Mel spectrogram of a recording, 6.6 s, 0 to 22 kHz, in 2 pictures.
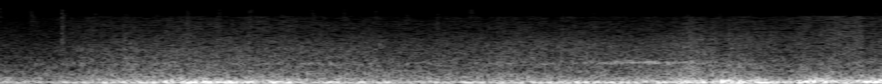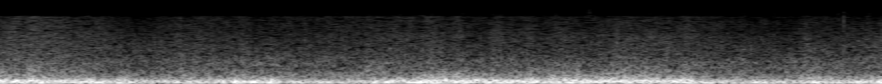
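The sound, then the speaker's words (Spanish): Strong gusty wind during a coastal storm warning in Santander, with gusts reaching 111 km/h. It makes a loud, continuous roar that buffets the microphone, with surges and lulls and no voices. “Es el viento que ha dejado rachas de 111 kilómetros por hora en Santander.”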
